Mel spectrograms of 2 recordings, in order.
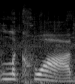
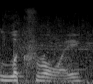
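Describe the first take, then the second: First: The name is said with a French pronunciation. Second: The name is said with an English pronunciation. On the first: The brand name is French. "I pronounce it La Croix because it's fucking French" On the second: This is how most people say it. "most people would call it LaCroix"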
